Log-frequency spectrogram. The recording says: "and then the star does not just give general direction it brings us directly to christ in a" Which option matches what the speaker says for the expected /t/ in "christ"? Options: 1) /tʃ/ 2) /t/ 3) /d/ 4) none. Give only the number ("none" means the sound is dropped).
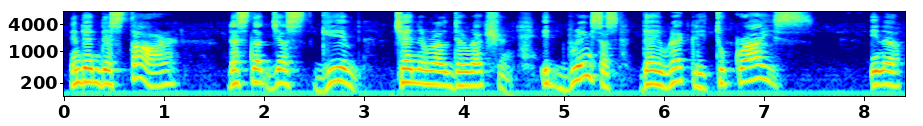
4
